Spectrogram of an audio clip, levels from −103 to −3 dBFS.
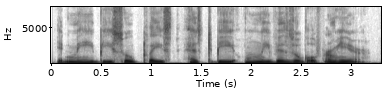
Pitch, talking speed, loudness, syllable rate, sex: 110 Hz, 220 wpm, -17 LUFS, 5.9 syllables/s, male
